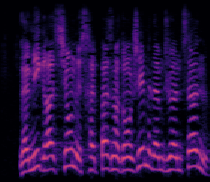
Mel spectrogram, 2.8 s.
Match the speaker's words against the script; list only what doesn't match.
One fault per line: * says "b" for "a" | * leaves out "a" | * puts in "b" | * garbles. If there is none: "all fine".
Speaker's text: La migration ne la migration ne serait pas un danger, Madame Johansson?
* leaves out "la migration ne"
